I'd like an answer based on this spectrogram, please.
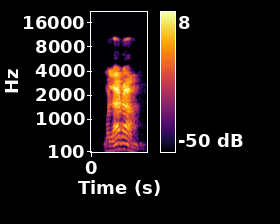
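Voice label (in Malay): "melaram", Malay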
